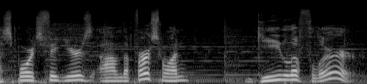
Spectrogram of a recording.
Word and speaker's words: Guy: The first one, Guy Lafleur. Not Guy. No, not it's Guy. Guy. It's French Canadian. It's Yes. like Montreal area.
